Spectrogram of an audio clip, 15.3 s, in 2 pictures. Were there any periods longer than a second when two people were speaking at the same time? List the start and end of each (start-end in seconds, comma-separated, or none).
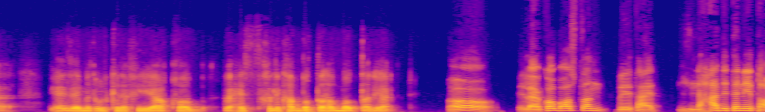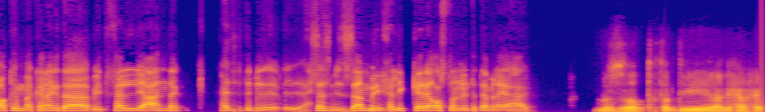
none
